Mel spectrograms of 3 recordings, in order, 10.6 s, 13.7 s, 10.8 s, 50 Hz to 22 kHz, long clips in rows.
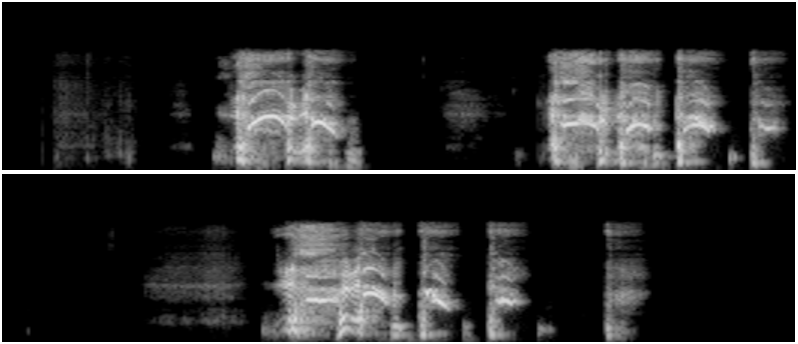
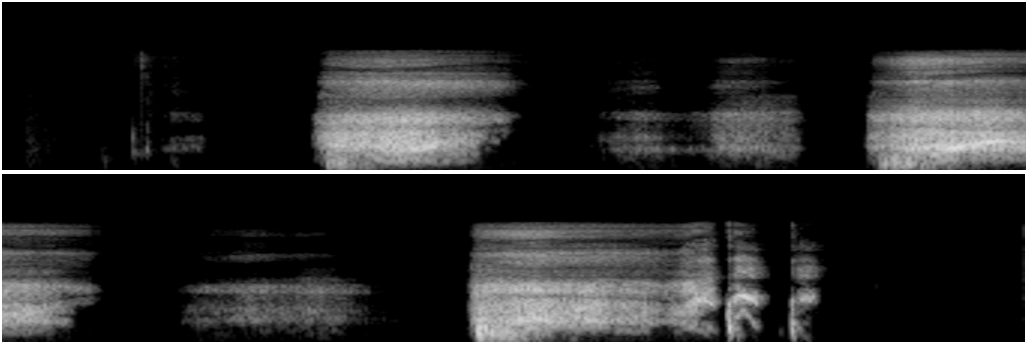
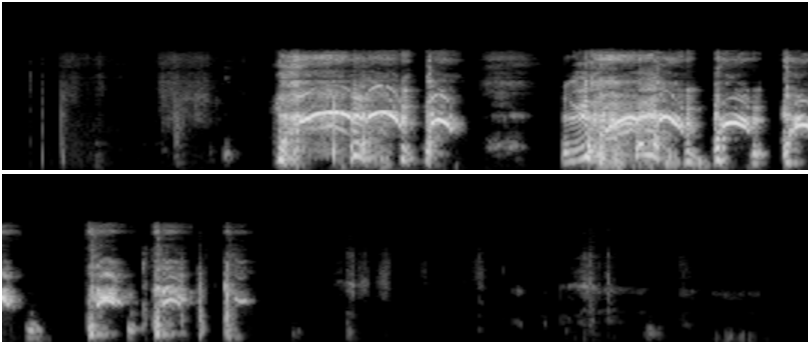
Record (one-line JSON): {"three_cough_length": "10.6 s", "three_cough_amplitude": 22989, "three_cough_signal_mean_std_ratio": 0.45, "exhalation_length": "13.7 s", "exhalation_amplitude": 17126, "exhalation_signal_mean_std_ratio": 0.44, "cough_length": "10.8 s", "cough_amplitude": 20848, "cough_signal_mean_std_ratio": 0.45, "survey_phase": "alpha (2021-03-01 to 2021-08-12)", "age": "45-64", "gender": "Male", "wearing_mask": "No", "symptom_cough_any": true, "symptom_new_continuous_cough": true, "symptom_shortness_of_breath": true, "symptom_fatigue": true, "symptom_fever_high_temperature": true, "symptom_headache": true, "symptom_change_to_sense_of_smell_or_taste": true, "symptom_onset": "4 days", "smoker_status": "Ex-smoker", "respiratory_condition_asthma": true, "respiratory_condition_other": false, "recruitment_source": "Test and Trace", "submission_delay": "1 day", "covid_test_result": "Positive", "covid_test_method": "RT-qPCR"}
